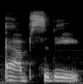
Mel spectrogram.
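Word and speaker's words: Abcde: is a b c d e but it's pronounced abcity like it is the fucking like there is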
